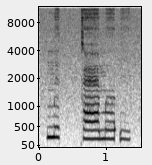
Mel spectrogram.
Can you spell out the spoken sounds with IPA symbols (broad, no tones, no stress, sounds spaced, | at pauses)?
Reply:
m ɪ kː æː m əː ʔ i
